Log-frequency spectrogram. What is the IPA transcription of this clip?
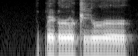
p e ɽ ə˞ ʊ̯ ʈ i ɹ ə˞

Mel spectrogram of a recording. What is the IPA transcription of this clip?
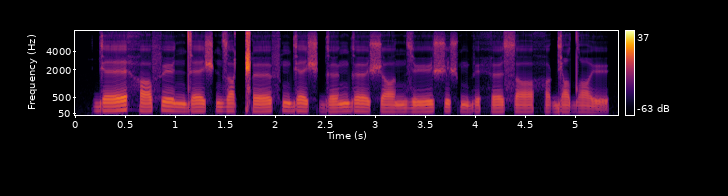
ɡ ɛː h ɒ f øː n d ɛː ʃ n z ɒ ǁ œː f ŋ ɡ ɛː ʃ ɡ œ ŋ ɡ œː ʃ ɒː n z ʏː ʃ ø ʃ m b ø h œ s ɒː h ɒ ɡ e dˤ øː

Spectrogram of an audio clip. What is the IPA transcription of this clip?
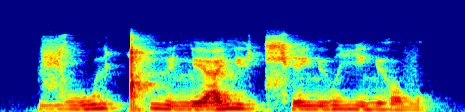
ʑ u w ɨ ǃʰ ɨ lʲ a lʲ ɨ t͡ɕʰ e lʲ w i lʲ ɔ v

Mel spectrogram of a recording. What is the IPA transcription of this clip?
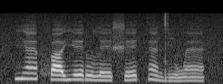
j ɛ̃˦ f a˧ j e˧ ɾ u˨ l e˨ ʃ e˨˦ k ɛ̃˦˨ d i˨ w ɛ̃˧

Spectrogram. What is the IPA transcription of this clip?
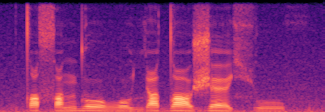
tˤ ə sˤ ə n d o β o ʎ i dˤ o ʒ ɛ ç u f

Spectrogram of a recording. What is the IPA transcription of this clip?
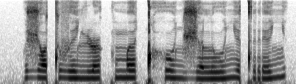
ʒ ɔ t v ɪ ʎ ɭ ə˞ k m ə ǃʰ u ʎ ʒ ə l u ʎ ɪ t r ɪ ʎ

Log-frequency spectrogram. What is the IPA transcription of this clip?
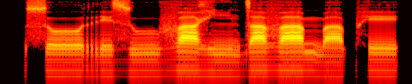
s oː˨ r ɪ˨ z uː˨ v a˦˨ ɣ ĩ˨ d a˦ v a˦ m a˨ pʰ e˦

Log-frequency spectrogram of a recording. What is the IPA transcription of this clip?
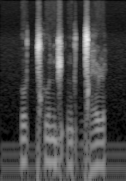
o ǀʰ u n d͡ʒ i ʔ ŋ ɡ ɒ ɡ͡ǀ æ ɭ

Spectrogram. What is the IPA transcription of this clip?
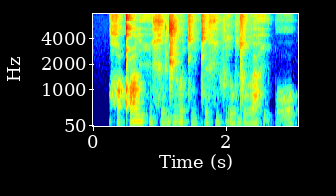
χ ɔ qʼ ɔ l i h i x ɪ d͡ʒ i l ʊ c i c ɪ x i f r u d͡z u l a h i p o

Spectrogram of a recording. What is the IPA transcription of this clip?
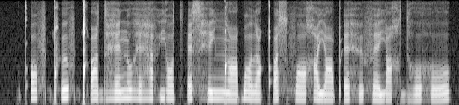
kʼ ɔ f ǃʼ ɵ f ǃʼ ɑ dʱ ɛ n o ɦ ɛ ɦ a f j ɔ t͡sʼ ɛ s h e j ŋ͡ǃ ɑ ɓ ɔ l ɵ qʼ o s f ɔ χ ɑ j ɑ pʼ ɛ h ʏ f ɛ j ɑ χ dʱ o h o

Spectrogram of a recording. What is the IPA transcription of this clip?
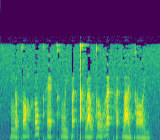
ŋ ɐ˨˩ w t̪ ɔː˧ m h o˥ w t̪ʰ ɛː˨ k̚ t̪ʰ uː˨ j p ɐ˥ t̚ kʷʰ aː˨˥ w t̪ o˨˥ w l ɐ˥ t̚ h ɐ˨˥ t̚ w aː˨ j k ɔː˨˩ j

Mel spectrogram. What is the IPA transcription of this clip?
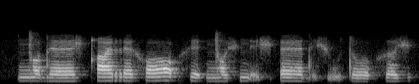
ŋ͡ǀ ɔ d ɛː ʒ qʰ æ r ɛ x ɔː ʔ x e ʔ ŋ͡ǀ ɔ ʃ n ḛ ʃ ʔ ɛː d ḛ ʃ ṵ t oː ʔ x ə ʒ

